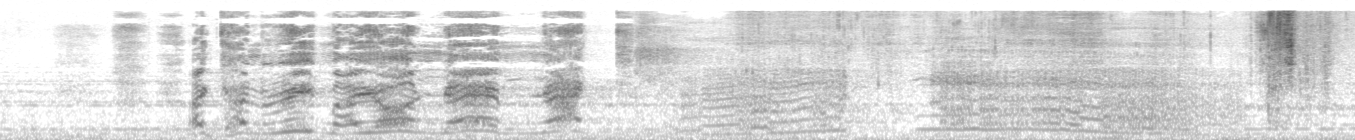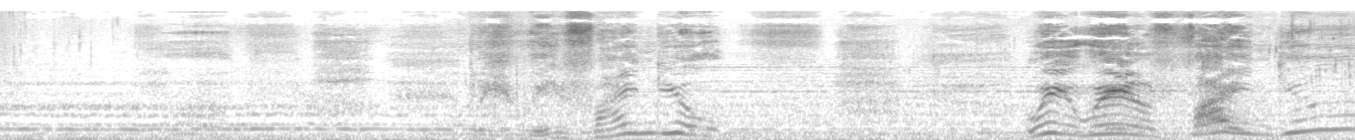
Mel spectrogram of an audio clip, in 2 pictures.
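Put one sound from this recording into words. A man shouts angrily and threateningly.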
